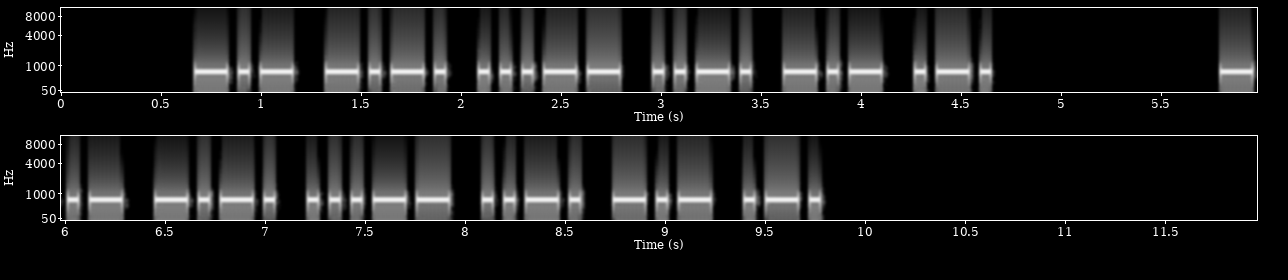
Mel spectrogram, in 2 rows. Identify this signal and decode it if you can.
Morse code, heard as a keyed tone, about 22 wpm, 700 Hz. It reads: KC3FKR KC3FKR
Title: USA Call Signs - 6 Characters - Repeated 2x - 22wpm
